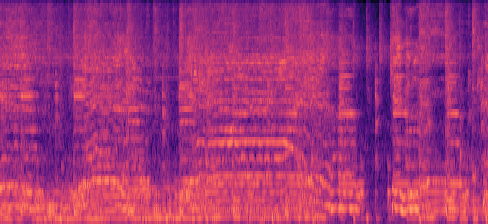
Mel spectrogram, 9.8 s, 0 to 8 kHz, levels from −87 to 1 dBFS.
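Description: No technical faults can be heard anywhere in the clip. It has come through a call path, and nothing reaches above 8 kHz, which fits a wideband codec such as G.722.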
